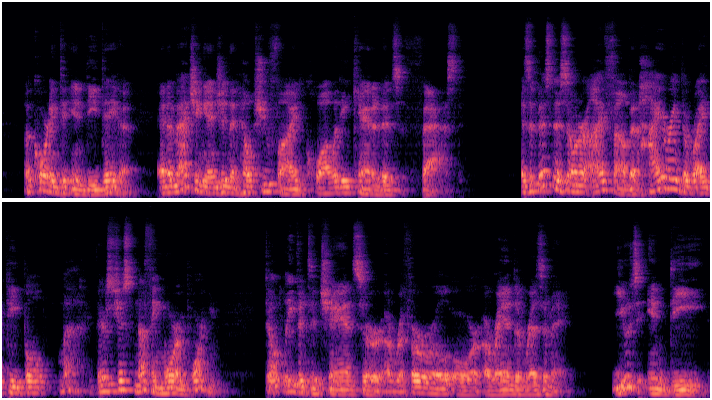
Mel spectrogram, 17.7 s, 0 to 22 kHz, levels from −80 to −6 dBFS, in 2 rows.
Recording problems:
off-mic speech; far
room echo; slight; dies away in 0.3 s

